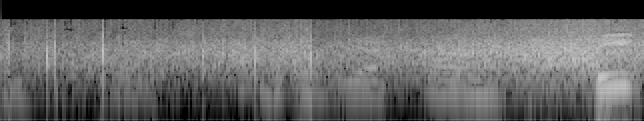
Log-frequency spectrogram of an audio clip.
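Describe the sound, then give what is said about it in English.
An audience applauds while a man talks, the clapping swelling louder toward the end. “yeah, you can clap for him, yeah”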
